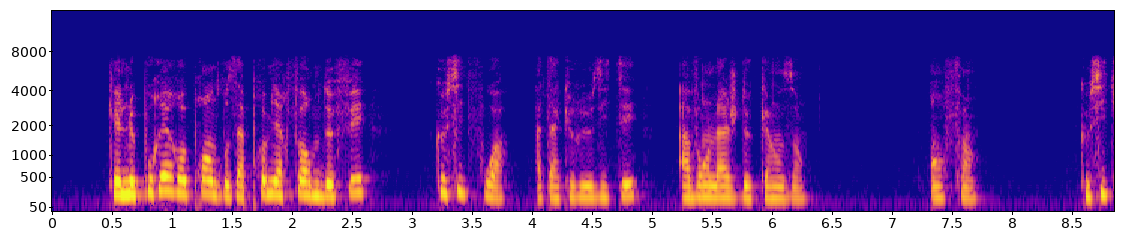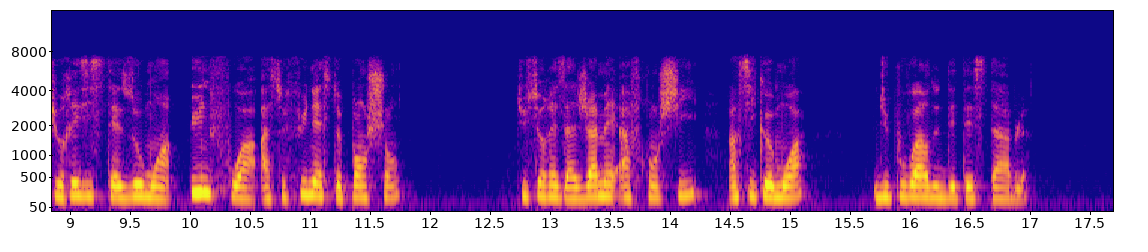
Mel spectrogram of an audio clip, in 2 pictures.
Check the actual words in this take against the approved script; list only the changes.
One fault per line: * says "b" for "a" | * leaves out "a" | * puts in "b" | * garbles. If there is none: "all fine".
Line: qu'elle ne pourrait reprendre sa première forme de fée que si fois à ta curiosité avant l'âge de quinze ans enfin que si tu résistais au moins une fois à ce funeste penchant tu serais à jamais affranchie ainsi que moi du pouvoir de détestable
all fine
